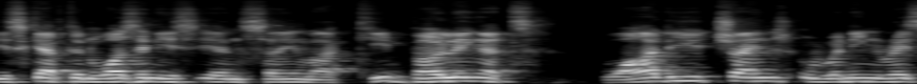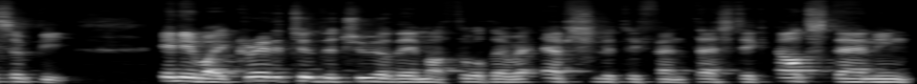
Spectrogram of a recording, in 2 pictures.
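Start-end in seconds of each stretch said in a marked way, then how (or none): none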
